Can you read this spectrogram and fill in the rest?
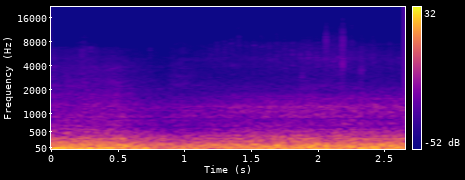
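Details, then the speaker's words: Manual car in fifth gear: even low engine and road rumble with no labouring or knocking; normal cruising in fifth gear. "जैसे ही यह 60 तक पहुंचेगी, मैं इसे पांचवें गियर में डाल दूंगा।"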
